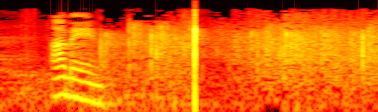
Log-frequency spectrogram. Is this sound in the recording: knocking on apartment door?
no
